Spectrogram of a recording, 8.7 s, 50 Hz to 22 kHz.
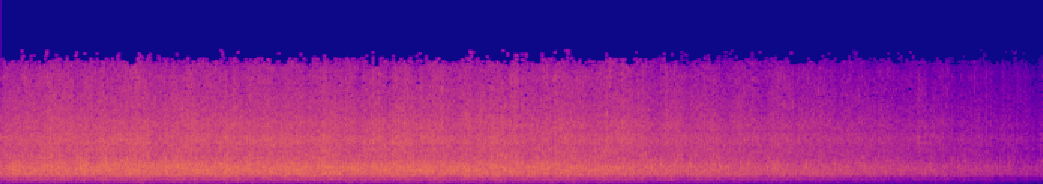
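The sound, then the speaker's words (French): Standing ovation from a concert audience in the stalls after a song, a thick, loud, continuous wall of clapping that gradually fades over the last few seconds. “À la fin de la chanson, tout le parterre se lève et lui offre plus de 20 minutes de standing ovation.”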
